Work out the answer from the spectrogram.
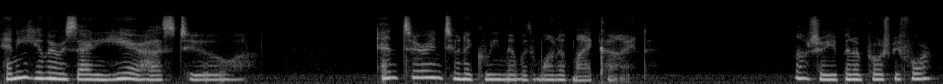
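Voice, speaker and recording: Soft, slow-speaking vampire seductress, acted by a woman. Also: a little high. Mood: coaxing, earnest. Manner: soft, breathy, measured, often dropping to a whisper. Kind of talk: intimate scripted audio roleplay.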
